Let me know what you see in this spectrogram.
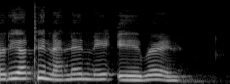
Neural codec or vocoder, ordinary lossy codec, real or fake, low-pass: codec, 44.1 kHz, 1.7 kbps, Pupu-Codec; none; fake; none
